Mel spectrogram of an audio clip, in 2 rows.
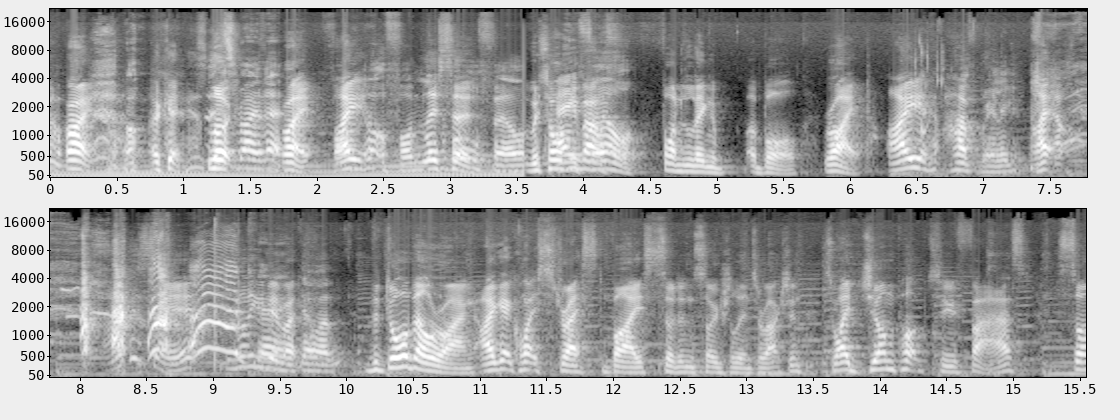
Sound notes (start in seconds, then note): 7.3 laughs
